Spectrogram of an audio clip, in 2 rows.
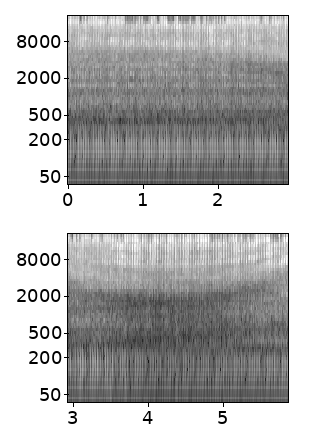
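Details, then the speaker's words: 1970s Hahn Eclipse BHT-120 tiller with a 3.5 hp flathead Briggs & Stratton, revived after years of neglect, tilling wet dirt with its gear fluid full. It holds a steady, even beat of about 220 a minute and sags only briefly under load; normal running under load. "Thing's a workhorse. Works great."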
